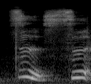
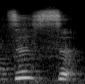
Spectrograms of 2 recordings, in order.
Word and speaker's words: 自私: So it's 自私, right? 自私.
